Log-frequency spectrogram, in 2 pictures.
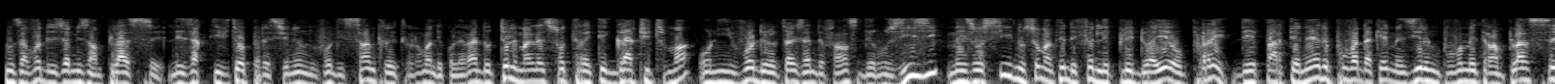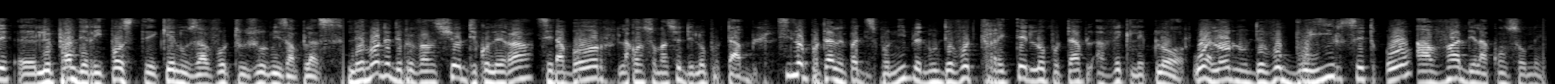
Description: dans un point de presse organisé sur place à Ruzizi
